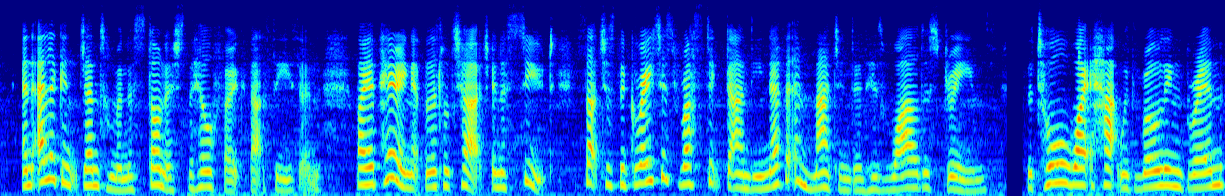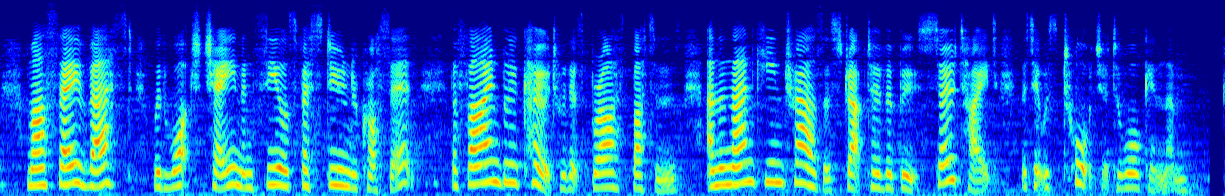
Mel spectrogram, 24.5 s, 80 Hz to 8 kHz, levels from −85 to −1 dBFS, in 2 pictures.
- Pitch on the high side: Yes, high, 235 Hz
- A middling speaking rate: Yes, average, 175 wpm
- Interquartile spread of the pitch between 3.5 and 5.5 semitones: Yes, average, 4.4 semitones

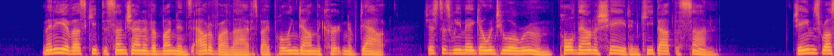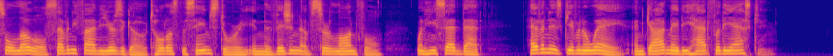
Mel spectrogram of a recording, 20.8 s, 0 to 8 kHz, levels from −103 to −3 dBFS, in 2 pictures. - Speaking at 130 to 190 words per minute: No, average, 200 wpm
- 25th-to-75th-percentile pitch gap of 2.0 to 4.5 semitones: Yes, average, 3.5 semitones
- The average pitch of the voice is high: No, medium, 150 Hz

